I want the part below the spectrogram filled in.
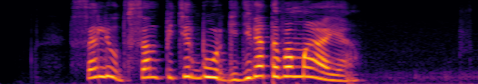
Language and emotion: Russian, positive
